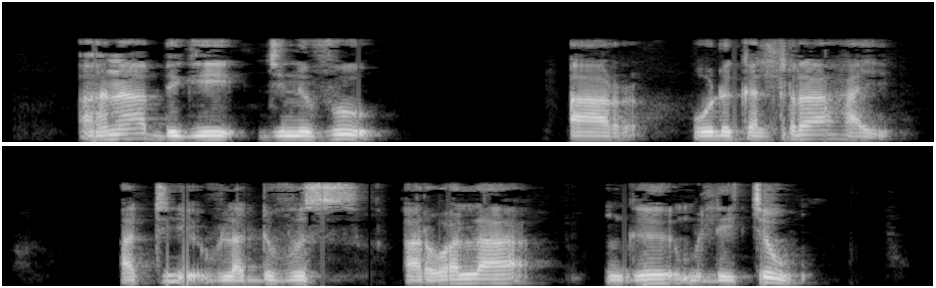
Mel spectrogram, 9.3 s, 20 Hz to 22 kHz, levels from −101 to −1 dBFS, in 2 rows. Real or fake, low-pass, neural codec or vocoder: real; 7.2 kHz; none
